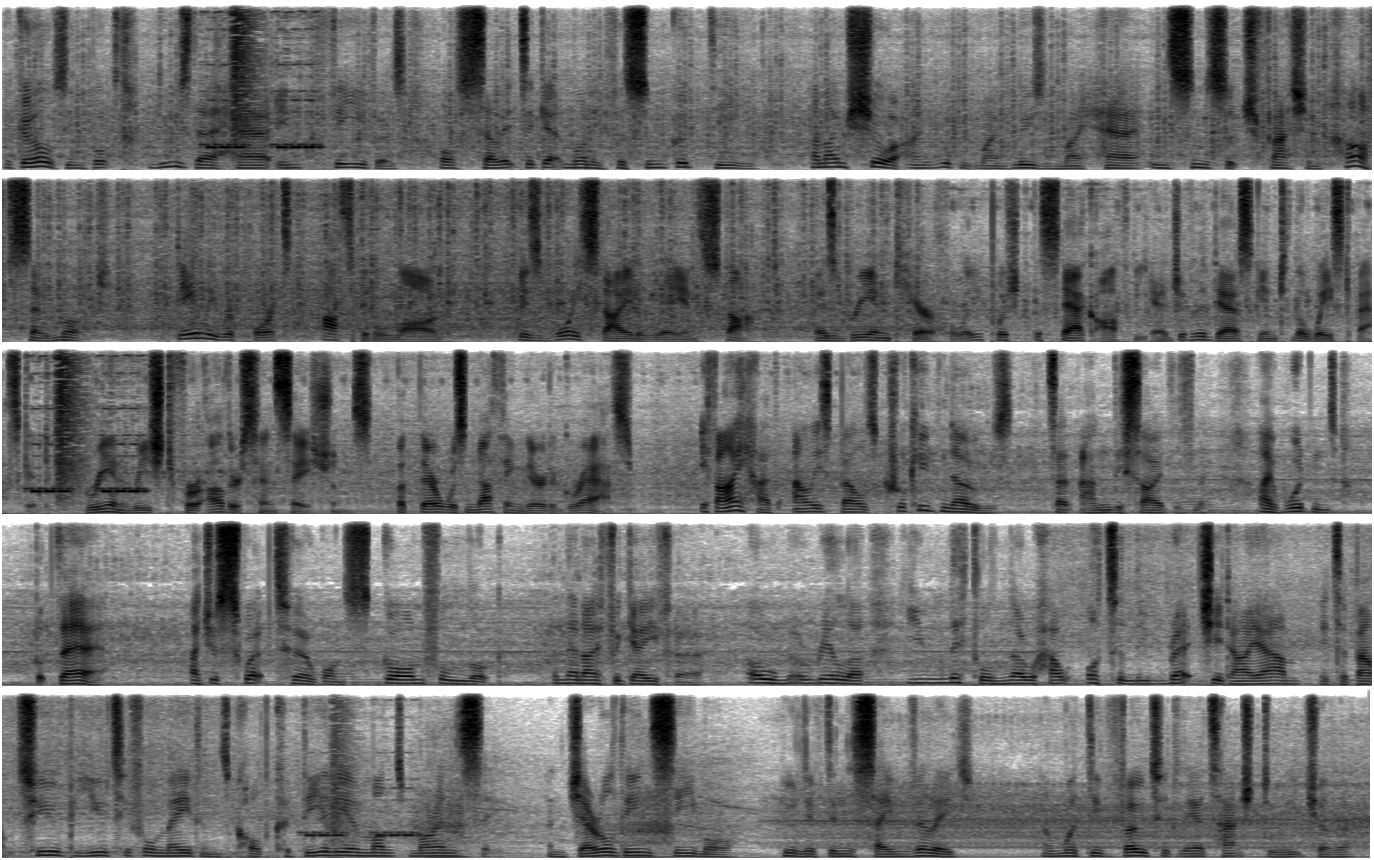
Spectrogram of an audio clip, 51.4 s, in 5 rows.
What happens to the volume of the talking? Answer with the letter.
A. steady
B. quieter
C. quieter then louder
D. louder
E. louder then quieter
A.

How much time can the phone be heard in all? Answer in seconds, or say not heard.
3 s.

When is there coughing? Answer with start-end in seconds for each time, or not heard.
not heard.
